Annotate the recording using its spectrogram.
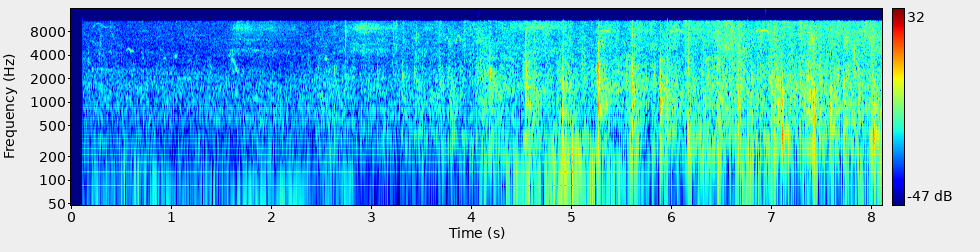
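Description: Footsteps of several people running in trainers on asphalt: quick, irregular footfalls that set in about four seconds in, over a steady outdoor hiss.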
